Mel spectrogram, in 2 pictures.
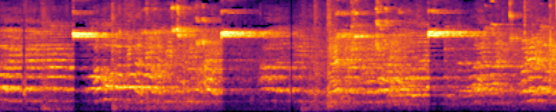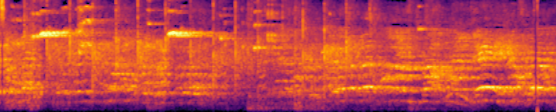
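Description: Basketball shell-drill practice on a hardwood gym floor: a basketball bouncing, sneakers giving short high squeaks every two or three seconds, and players calling out to each other, all carrying in the gym.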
